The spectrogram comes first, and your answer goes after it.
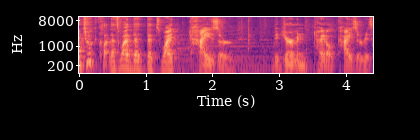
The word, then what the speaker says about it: Caesar: name should be pronounced Kaiser because that's how the actual name was pronounced back in Latin because it only ever made the hard C Sound not the S sound and uh AE was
